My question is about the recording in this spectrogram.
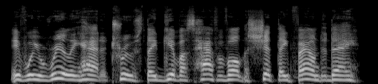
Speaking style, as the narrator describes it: Mario spat

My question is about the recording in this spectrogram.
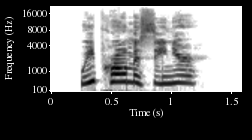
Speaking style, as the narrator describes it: the littlest one chirps

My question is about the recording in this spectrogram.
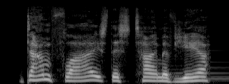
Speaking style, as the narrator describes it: shouted Rosa, as she relentlessly whacked away at what seemed like a pretty substantial swarm

